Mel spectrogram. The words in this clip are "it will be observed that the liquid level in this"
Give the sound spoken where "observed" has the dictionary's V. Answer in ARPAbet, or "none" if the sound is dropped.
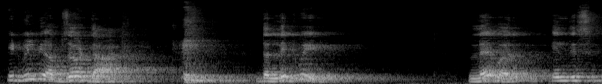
B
